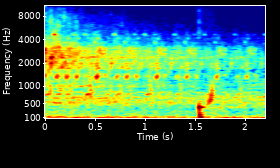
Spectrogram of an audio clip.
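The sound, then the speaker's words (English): Water pours in a short, moderately loud stream over a steady low hum at the opening of a techno dance event, with a brief upward-sweeping tone near the end. “Water.”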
